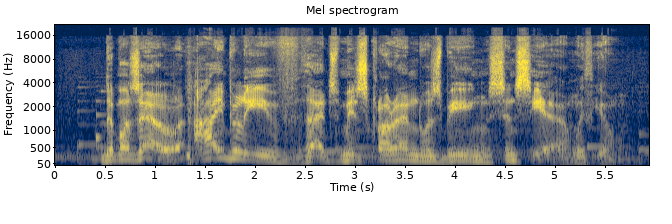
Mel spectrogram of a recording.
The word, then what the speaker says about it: Clorinde: Anyway, Paimon definitely accident on the wrong syllable because all French words are, I believe, accident on the last syllable unless they're otherwise. So it is Clorinde.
